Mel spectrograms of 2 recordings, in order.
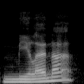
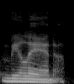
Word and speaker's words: Milena: depending where you're from, you will be called Milena or Milena, Hmm. Yasmina or Yasmina. So you can have both, depending which region in Serbia you are.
